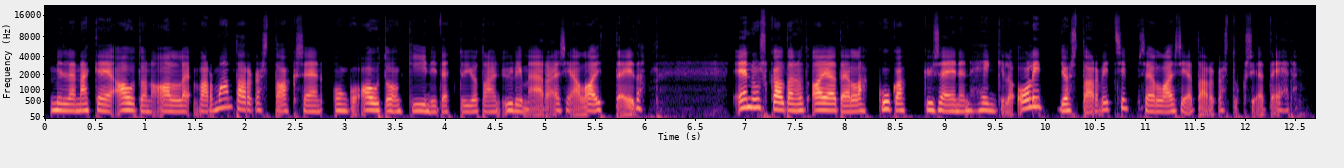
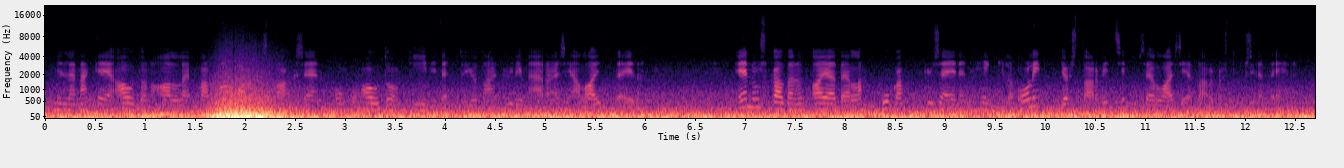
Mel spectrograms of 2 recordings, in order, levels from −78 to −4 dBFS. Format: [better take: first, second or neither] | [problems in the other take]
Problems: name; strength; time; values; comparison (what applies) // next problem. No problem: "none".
first | wind noise on the microphone; heavy; as loud as the speech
